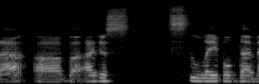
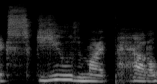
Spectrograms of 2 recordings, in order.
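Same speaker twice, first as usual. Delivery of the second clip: put-on delivery through clenched teeth; 2 semitones higher than usual. Retelling a scene, the speaker quotes Anakin, imitating him through gritted teeth. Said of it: "he's like gritting his teeth".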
